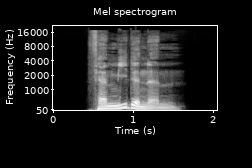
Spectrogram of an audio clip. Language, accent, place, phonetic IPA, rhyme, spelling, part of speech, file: German, Germany, Berlin, [fɛɐ̯ˈmiːdənəm], -iːdənəm, vermiedenem, adjective, De-vermiedenem.ogg
- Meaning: strong dative masculine/neuter singular of vermieden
